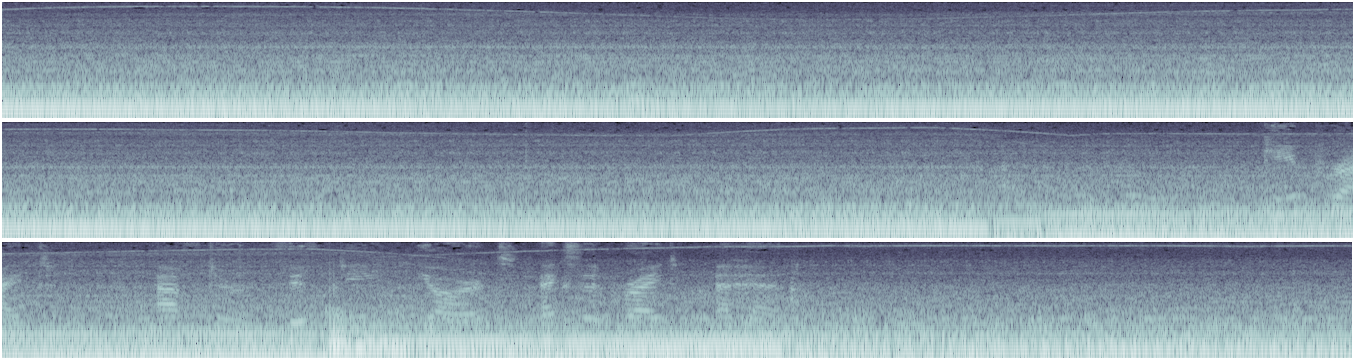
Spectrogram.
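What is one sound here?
A truck engine rumbles steadily and shifts pitch as gears change.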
